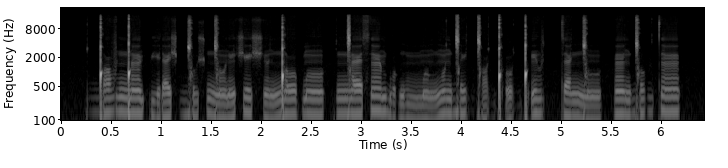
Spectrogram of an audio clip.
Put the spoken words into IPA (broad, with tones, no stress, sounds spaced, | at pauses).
ɡ͡ǃ ɒ˥ v ŋ͡ǃ æ̃˥ pʲ e˨ ɾ æ˦ ʃ ɡ͡ǀ u˦ ʃ ŋ͡ǀ õ˨ ɾ ẽ˥ ʃ e˥ ʃ ə̃˨ ŋ͡ǃ o˥ ɓ õ˥ | ŋ͡ǀ æ˦ s æ̃˥ b o˨ ɡ mː õ˩ ŋ õ˦ ɡ͡ǀ e˦ ɡ͡ǀ ɒ˨ ǃʼ o˩ ǃʼ ẽ˥ v tː æ˦ ŋ͡ǀ ũ˩ | æ̃˦ ɡ͡ǀ o˥ ɡ t æ̃˥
